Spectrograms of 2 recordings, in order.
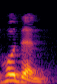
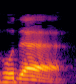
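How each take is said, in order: First: The word ends with an n sound. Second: The word ends on a long a vowel. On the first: The reading continues past this word. "it's pronounced hudan, in what case? You continue reading" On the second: The reading stops on this word. "Whereas if you stop on it, goes back to our rule"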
